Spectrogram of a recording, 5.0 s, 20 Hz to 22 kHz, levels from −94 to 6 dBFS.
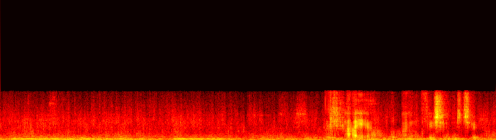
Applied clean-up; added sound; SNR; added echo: neural separator model SepFormer DNS4.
